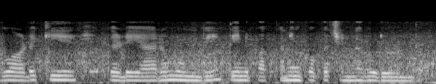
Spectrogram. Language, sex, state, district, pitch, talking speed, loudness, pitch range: Telugu, female, Telangana, Hyderabad, 195 Hz, 125 wpm, -13 LUFS, 185-200 Hz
